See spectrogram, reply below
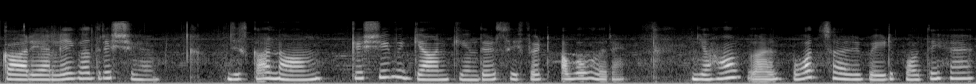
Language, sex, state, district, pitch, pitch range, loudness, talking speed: Hindi, female, Punjab, Fazilka, 235 Hz, 220-270 Hz, -17 LUFS, 110 wpm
